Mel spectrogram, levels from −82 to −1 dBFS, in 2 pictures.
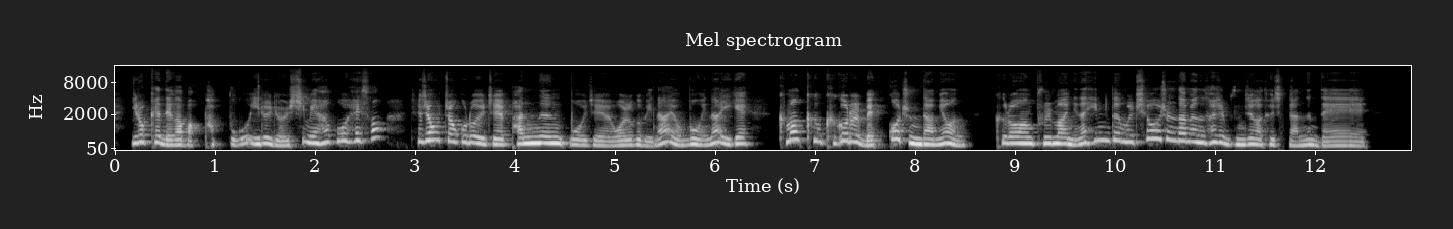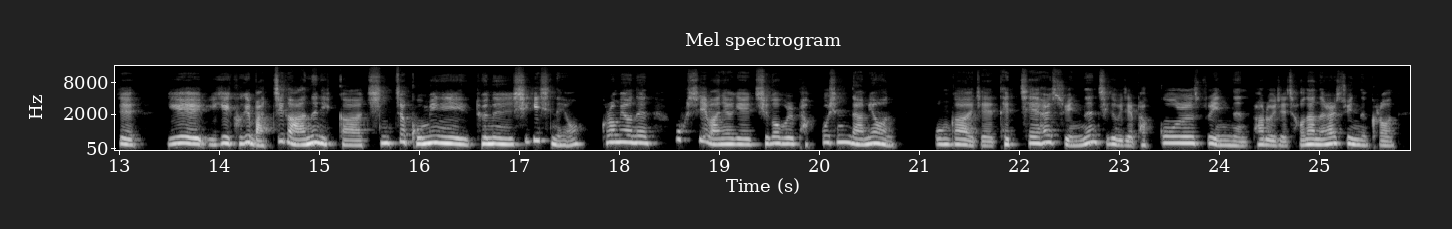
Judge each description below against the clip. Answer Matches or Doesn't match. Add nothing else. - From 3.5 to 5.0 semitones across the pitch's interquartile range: Doesn't match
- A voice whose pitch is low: Doesn't match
